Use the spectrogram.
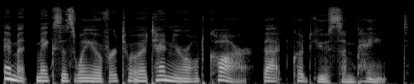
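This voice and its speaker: A woman's voice: low voice, animated, moderate pace, darkish tone, dry recording, studio quality. A woman reading a first-person thriller audiobook as a scripted narration.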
